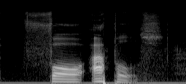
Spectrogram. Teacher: So it sounds like you're saying rapples.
